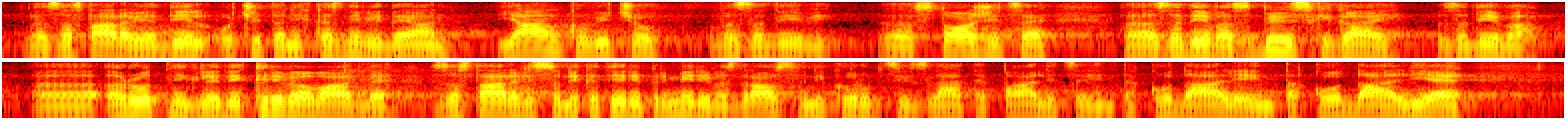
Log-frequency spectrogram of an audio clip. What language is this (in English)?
Slovenian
